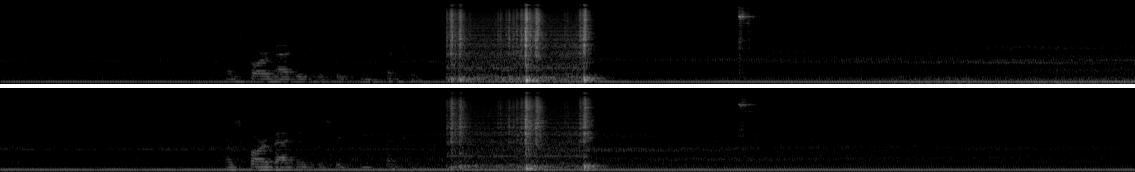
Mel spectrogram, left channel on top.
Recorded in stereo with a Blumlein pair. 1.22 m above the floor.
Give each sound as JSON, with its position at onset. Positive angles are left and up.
{"t": 2.2, "sound": "a man speaking", "azimuth_deg": -35, "distance_m": 0.7}
{"t": 4.5, "sound": "a bird", "azimuth_deg": 70, "distance_m": 0.6}
{"t": 7.4, "sound": "keys jangling", "azimuth_deg": 55, "distance_m": 0.6}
